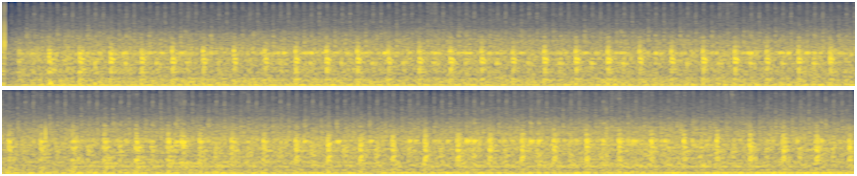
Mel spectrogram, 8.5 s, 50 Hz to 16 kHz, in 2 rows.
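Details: Nissan KA24DE engine idling after start-up: sharp knock about three beats a second over a steady idle; suspected rod knock from a bad bearing, possibly at 170 miles.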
